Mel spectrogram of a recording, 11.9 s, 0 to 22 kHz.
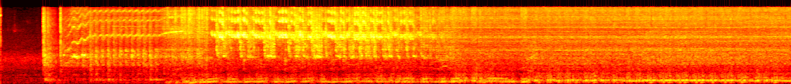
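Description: Swapped LS-based V8 in an E36 BMW M3 running steadily at idle. A high-pitched whine rises over the engine about three seconds in and holds for a few seconds.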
